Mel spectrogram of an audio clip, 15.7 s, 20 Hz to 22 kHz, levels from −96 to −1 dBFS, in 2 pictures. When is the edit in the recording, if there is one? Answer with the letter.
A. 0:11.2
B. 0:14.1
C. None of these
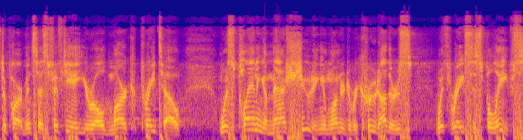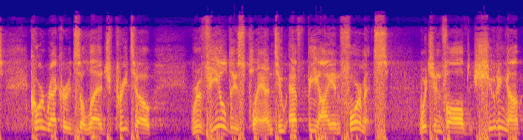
B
